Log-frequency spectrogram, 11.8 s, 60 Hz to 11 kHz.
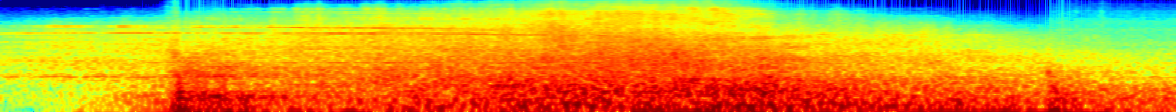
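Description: A loud, steady roar of the jet engines of US Airways Flight 1549 in flight in 2009, from the flight's cockpit voice recording, fills the whole recording, swelling abruptly early on and holding a dense, rumbling drone, with a brief thump near the end.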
